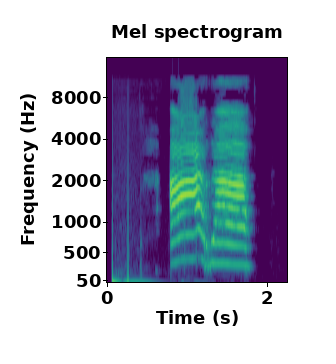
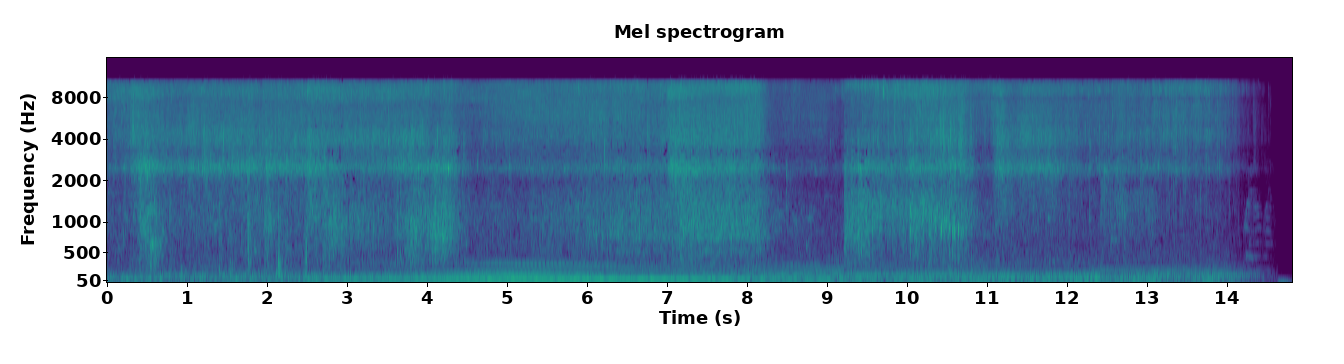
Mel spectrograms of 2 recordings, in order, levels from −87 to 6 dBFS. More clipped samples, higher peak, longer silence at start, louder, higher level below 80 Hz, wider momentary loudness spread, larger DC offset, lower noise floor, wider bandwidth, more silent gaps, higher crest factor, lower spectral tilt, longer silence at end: neither; first, 0 dBFS vs -14 dBFS; about the same, 0.05 s vs 0 s; first, -9 LUFS vs -31 LUFS; about the same, -48 dBFS vs -48 dBFS; first, 12 LU vs 8 LU; neither; second, -45 dBFS vs -59 dBFS; about the same, 11.5 kHz vs 11 kHz; neither; second, 14 dB vs 20 dB; second, 0.5 dB/octave vs -1 dB/octave; about the same, 0.5 s vs 0.45 s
